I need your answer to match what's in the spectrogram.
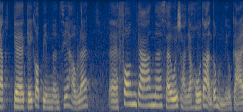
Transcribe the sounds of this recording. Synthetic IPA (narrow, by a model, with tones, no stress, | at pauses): ɐ˨t̚kɛː˧ke˨˥jkɔː˧piː˨nlɵ˨nt͡siː˥ɦɐ˨wlɛː˥ | ɛː˨˧fɔː˥ŋkaː˥nɛː˥sɛ˨˥wuː˨˥jsœː˨˩ŋjɐ˨˧wɦo˨˥wt̪ɔː˥jɐ˨˩nt̪o˥wm̩˨˩liː˨˧˥wkaː˨˥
